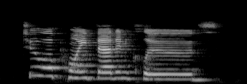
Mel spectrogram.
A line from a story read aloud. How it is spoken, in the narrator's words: he sighs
